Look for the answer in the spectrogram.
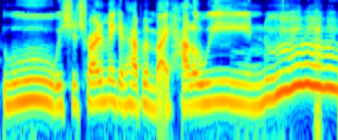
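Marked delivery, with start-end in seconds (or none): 2.7-3.4 high spooky ghost ooh; a half-horse, half-spooky wail; playful ghost woo. Acted. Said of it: "general spooky sound".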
